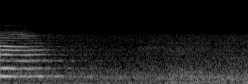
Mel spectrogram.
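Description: Short single-note horn blast from a Class 66 diesel freight locomotive, lasting about half a second, followed by the low, steady running of the approaching freight train.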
